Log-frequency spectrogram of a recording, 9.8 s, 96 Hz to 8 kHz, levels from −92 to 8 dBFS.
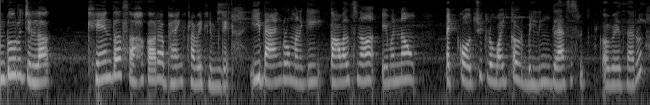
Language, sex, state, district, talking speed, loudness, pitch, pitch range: Telugu, female, Andhra Pradesh, Guntur, 135 wpm, -33 LUFS, 260 Hz, 245-285 Hz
